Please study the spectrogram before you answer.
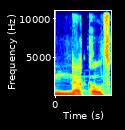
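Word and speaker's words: knuckles: है क्रैकिंग दी नकल्स यहां पर के जो अल्फाबेट है इसको हम साइलेंट रखेंगे क्रैकिंग द नकल्स उंगलियां चटकाना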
